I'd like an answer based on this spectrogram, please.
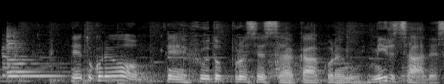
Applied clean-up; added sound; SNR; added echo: none; Bowed string instrument; 5 dB; none.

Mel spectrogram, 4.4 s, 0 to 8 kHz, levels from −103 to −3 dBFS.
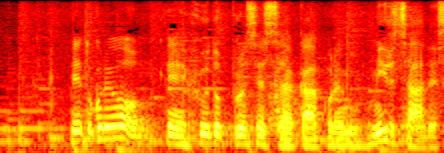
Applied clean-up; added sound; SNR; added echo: none; none; none; none.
